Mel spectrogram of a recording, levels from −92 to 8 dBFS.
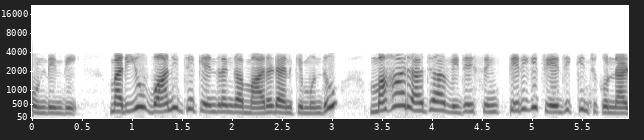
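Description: Nothing goes wrong here; the speech just comes over an ordinary phone line, with G.711 A-law coding holding it to roughly 150 Hz to 3.6 kHz, which is simply how a normal call sounds.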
